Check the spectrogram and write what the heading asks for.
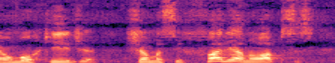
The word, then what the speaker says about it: Phalaenopsis: mundo inteiro não desconfio é uma orquídea chama-se falha lops e é sobre ela que nós vamos falar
